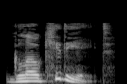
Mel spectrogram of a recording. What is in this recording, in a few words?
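"glochidiate", English, British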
